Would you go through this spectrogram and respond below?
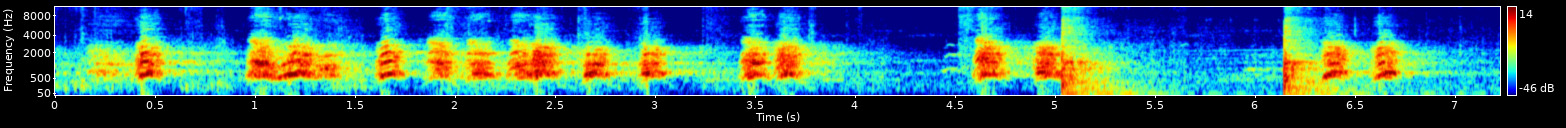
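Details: Working a penned wild boar before trials, young Karelo-Finnish Laikas Rus-Fin and Kaya give clipped, high barks in quick groups of two to five, separated by short pauses, with a couple of sharp knocks in between.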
